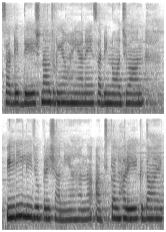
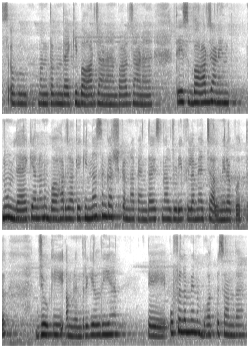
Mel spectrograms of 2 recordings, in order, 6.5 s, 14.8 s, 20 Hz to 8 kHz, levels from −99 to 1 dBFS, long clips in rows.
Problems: constant background noise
